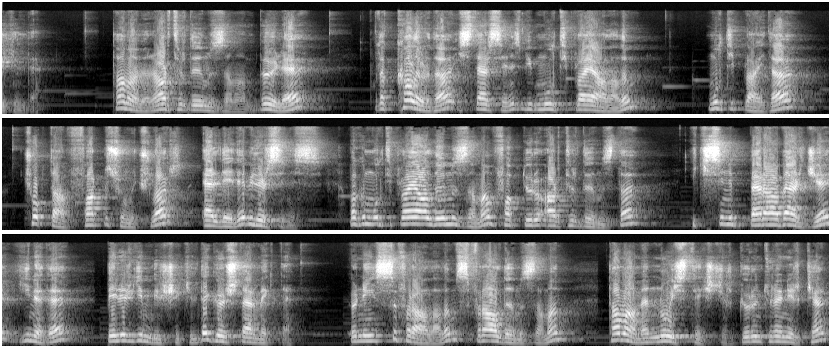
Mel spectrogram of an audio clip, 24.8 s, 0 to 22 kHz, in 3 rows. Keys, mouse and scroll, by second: 1.0-3.5 drag, 3.9-5.4 drag, 7.8-8.6 drag, 19.7 click, 21.3 middle click, 22.2 middle click, 23.9 middle click.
